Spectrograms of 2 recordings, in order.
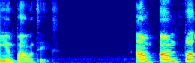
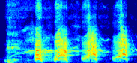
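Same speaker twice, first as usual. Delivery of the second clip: very high squealing cackle; mocking laugh. Real, not acted. Streamer laughing at Trump supporters, very high mocking cackle.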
